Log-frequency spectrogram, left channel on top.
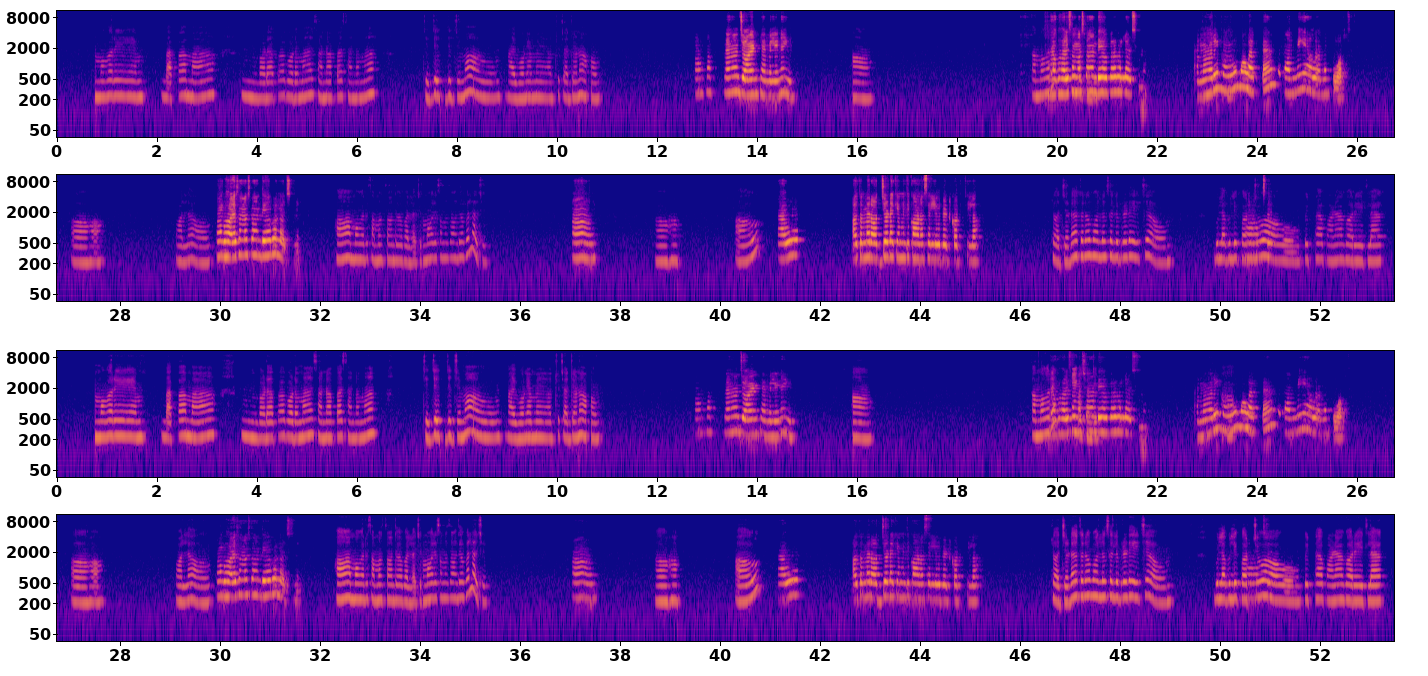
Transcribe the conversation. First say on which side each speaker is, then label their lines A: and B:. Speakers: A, on the right (about 75°); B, on the left (about 80°).
A: ଆମ ଘରେ ବାପା, ମା ଉଁ ବଡ଼ବାପା ବଡ଼ମା, ସାନବାପା, ସାନମା ଜେଜେ, ଜେଜେମା ଆଉ ଭାଇ ଭଉଣୀ ଆମେ ଅଛୁ ଚାରିଜଣ ଆଉ।
B: <unintelligible> ନା ତମର ଜଏଣ୍ଟ ଫ୍ୟାମିଲି ନାଇଁ।
A: ହଁ। ତମ
B: ଆଉ ଘରେ
A: କିଏ
B: ସମସ୍ତଙ୍କ
A: କିଏ ଅଛନ୍ତି?
B: ଦେହ ପା ଭଲ ଅଛି? ଆମ ଘରେ ମୁଁ
A: ହଁ
B: ମୋ ବା ପା ମମି ଆଉ ଆମ ପୁଅ।
A: ଅ ହ। ଭଲ ଆଉ।
B: ତମ ଘରେ ସମସ୍ତ ଙ୍କ ଦେହ ଭଲ ଅଛି ନା?
A: ହଁଁ ଆମ ଘରେ ସମସ୍ତଙ୍କ ଦେହ ଭଲ ଅଛି। ତମ ଘରେ ସମସ୍ତଙ୍କ ଦେହ ଭଲ ଅଛି?
B: ହଁ।
A: ହଁ ହଁ। ଆଉ
B: ଆଉ, ଆଉ ତମେ ରଜ ଟା କେମିତି କଣ ସେଲିବ୍ରେଟ୍ କରିଥିଲ?
A: ରଜ ଟା ଏଥର ଭଲ ସେଲିବ୍ରେଟ ହେଇଚି ଆଉ। ବୁଲାବୁଲି କରିଚୁ
B: ହଁ ସେ
A: ଆଉ। ପିଠା ପଣା ଘରେ ହେଇଥିଲା।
